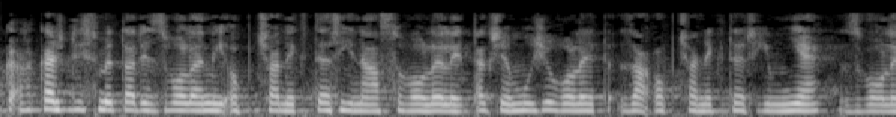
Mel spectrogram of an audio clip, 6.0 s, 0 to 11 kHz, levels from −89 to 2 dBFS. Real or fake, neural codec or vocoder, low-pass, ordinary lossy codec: fake; codec, 16 kHz, 4 kbps, X-Codec, HuBERT features, trained on LibriSpeech; 7.2 kHz; MP3, 32 kbps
